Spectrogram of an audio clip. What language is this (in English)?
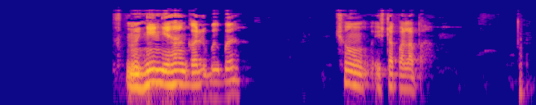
Michoacán Mazahua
